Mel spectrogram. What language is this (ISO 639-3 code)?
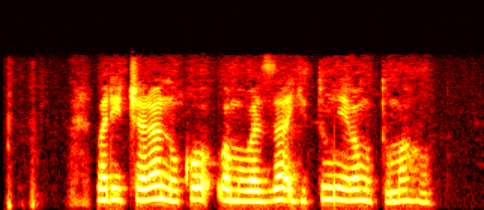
kin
